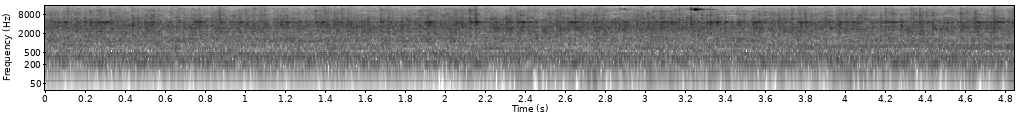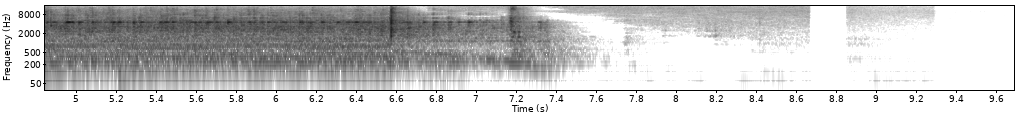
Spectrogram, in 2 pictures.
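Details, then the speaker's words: Lathe boring a hole in a bench grinder diamond dresser body on power feed; boring bar stuck out about 7.5 times its diameter chatters with a steady, piercing high-pitched whine over the lathe hum, despite efforts to minimize it; hole to be reamed afterward. "you could hear that chatter you know I've been trying to minimize it but it was there that really high-pitched whine that was that boring barb chattering in that hole"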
